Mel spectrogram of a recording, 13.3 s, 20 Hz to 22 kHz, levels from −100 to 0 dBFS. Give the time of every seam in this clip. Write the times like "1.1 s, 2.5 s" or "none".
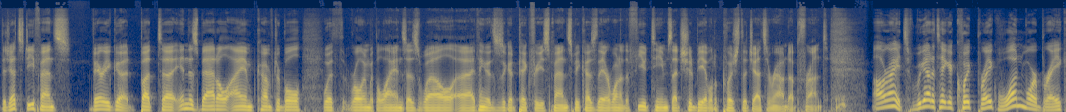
none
